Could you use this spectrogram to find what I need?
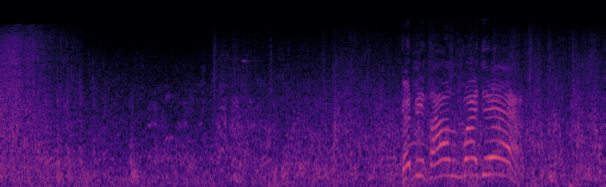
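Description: Arms splash through water in swimming strokes.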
